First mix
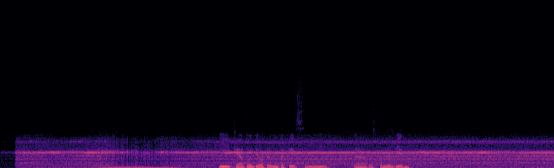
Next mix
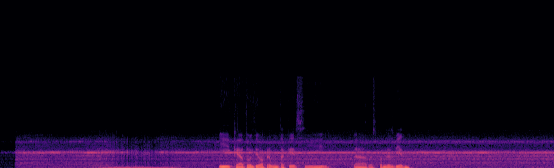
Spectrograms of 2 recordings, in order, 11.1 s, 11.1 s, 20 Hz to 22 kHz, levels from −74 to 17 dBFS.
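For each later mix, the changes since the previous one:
speech +7.0 dB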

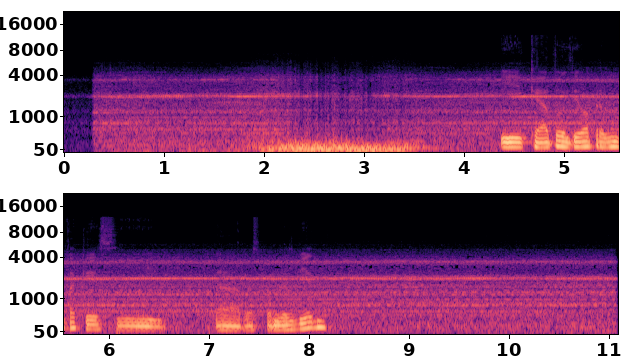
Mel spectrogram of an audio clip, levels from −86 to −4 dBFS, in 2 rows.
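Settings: background +7.5 dB; master: add bell 1900 Hz -12 dB 1.1 oct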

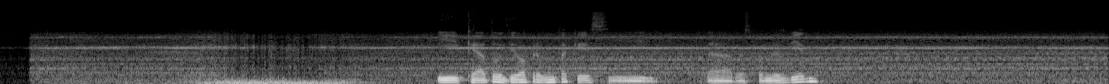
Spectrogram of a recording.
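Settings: speech +3.5 dB

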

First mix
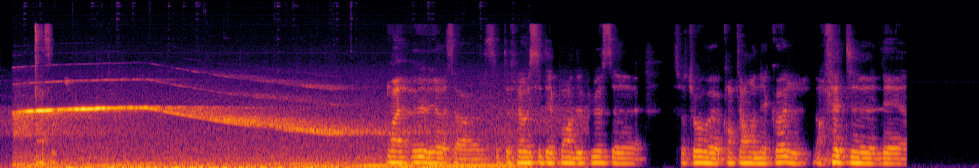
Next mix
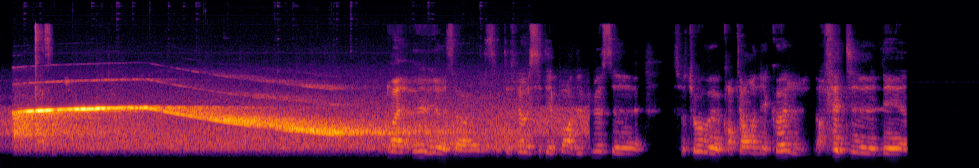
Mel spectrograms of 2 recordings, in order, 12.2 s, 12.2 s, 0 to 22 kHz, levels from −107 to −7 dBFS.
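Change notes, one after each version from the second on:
background: add bell 840 Hz +9.5 dB 2.4 oct; master: add steep high-pass 480 Hz 72 dB/oct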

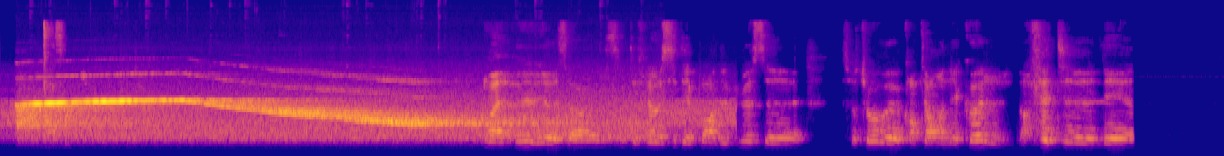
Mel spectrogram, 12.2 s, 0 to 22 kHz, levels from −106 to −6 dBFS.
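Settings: none

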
